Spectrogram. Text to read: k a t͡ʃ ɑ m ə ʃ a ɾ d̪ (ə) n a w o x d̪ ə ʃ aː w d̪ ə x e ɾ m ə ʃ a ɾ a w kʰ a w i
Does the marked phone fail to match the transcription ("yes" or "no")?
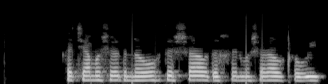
no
